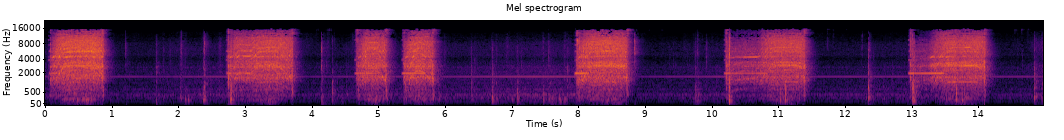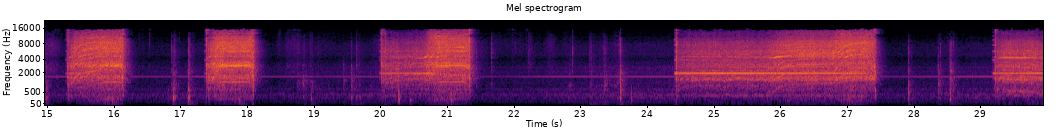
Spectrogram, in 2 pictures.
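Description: Cordless drill driving a Torx bit, run in about a dozen short bursts of a second or so each as it backs out the housing screws one by one, with one longer run of about three seconds near the end.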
